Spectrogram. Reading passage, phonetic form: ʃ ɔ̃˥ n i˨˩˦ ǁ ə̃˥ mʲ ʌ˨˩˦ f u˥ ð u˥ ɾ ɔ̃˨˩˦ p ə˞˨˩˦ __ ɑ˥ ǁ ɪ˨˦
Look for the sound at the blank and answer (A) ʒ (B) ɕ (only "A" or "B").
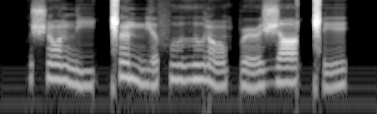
A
